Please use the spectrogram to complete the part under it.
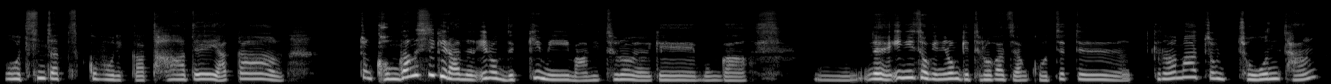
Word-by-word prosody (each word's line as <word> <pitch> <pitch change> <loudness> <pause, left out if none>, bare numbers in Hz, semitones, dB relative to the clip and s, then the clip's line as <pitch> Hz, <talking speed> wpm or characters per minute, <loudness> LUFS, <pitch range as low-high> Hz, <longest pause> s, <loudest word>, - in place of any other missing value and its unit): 어 255 0 +1
진짜 285 0 0
듣고 255 0 -8
보니까 200 -3 -5
다들 225 +2 0
약간 215 0 -1 0.7
좀 305 -4 -3
건강식이라는 260 - +5
이런 280 -4 +2
느낌이 215 +1 0
많이 185 +2 -6
들어요. 225 -5 -1
이게 200 0 -3
뭔가 190 -2 -7 0.7
음 200 -1 -9
네 250 -1 +6
인위적인 305 -5 +4
이런 265 +2 +3
게 230 - 0
들어가지 215 0 -2
않고 200 +1 -7
어쨌든 225 -2 -3 0.2
그나마 290 +7 0
좀 275 -5 -2
좋은 235 +3 +2
당 230 +10 -4
230 Hz, 260 characters per minute, -26 LUFS, 200-255 Hz, 0.7 s, 네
